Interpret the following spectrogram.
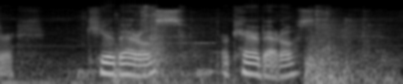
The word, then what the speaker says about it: Cerberus: Um, Cerberus as we know it pronounced or Kerberos or Carberos.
